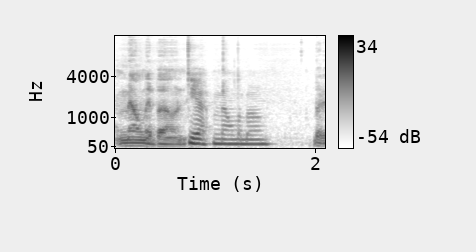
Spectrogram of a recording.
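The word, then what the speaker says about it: Melniboné: ] okay michael morocco fortunately and and it's mel de bone it's got the accent above the e there's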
